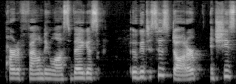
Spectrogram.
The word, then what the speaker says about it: Huguette: Empty Mansions, The Mysterious Life of Ugud Clark and the Spending of a Great American Fortune by Bill Dedman. So Ugud Clark, which is spelled H-U-G-U-E-T-T-E, and I'm like, how do you even pronounce that name?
